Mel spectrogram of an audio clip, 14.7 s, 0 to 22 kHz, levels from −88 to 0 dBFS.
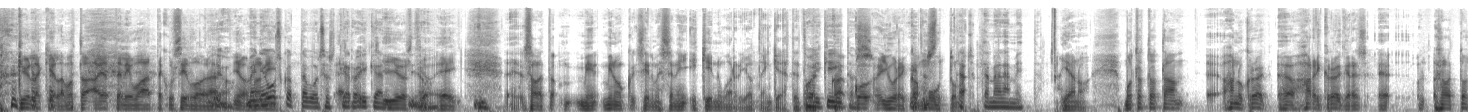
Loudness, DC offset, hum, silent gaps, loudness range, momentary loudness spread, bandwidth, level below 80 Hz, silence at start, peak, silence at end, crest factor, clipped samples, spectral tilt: -24 LUFS; under 0.1%; none; none; 4 LU; 9 LU; 17 kHz; -38 dBFS; 0 s; -4 dBFS; 0 s; 20 dB; under 0.1%; -5.5 dB/octave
